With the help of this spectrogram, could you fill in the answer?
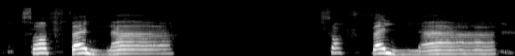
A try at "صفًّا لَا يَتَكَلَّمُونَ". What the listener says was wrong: Don't stretch along, just little. صفا لا يتكلمون.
